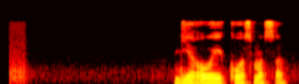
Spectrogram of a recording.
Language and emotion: Russian, neutral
